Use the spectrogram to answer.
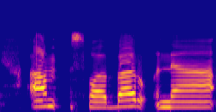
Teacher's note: रॉ साकिना है, उससे पहले प्रीवियस लेटर बा है, बा के ऊपर जबर है, इसलिए रॉ को पुर यानी मोटा करके पढ़ेंगे · यहाँ पर इजहार शफवी का कायदा हो रहा है, यानी बगैर गुन्ना के पढ़ेंगे।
